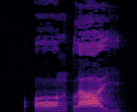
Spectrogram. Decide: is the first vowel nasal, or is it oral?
oral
